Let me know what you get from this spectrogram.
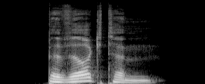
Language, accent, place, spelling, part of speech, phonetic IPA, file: German, Germany, Berlin, bewirktem, adjective, [bəˈvɪʁktəm], De-bewirktem.ogg
- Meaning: strong dative masculine/neuter singular of bewirkt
